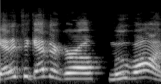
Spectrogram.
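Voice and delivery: put-on aggressive tone. Retelling what a life coach said to Sam, imitating an aggressive tone. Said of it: "she was super aggressive".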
